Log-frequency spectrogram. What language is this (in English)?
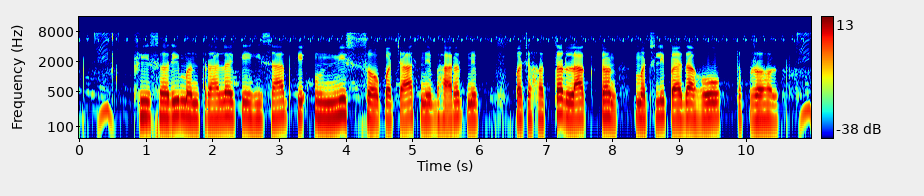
Bhojpuri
